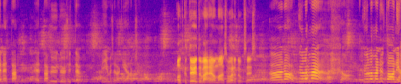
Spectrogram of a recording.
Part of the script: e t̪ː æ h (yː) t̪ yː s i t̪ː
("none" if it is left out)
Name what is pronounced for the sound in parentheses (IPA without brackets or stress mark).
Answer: yː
